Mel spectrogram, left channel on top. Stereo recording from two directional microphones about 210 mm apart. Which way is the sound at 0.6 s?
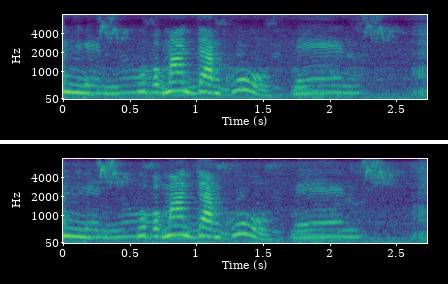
15° left (ahead or behind).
